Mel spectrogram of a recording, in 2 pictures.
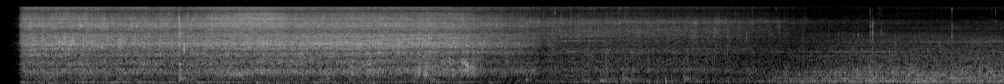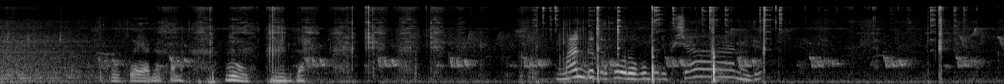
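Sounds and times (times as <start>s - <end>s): fish and onion frying in oil: 0.1s - 10.6s.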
